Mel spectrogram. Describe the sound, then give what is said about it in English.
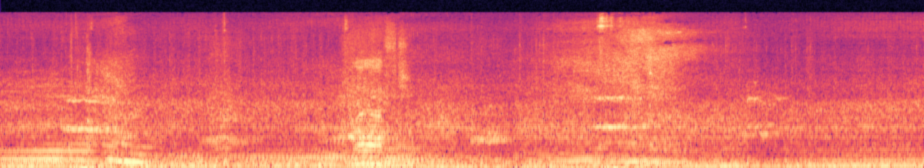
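Steady engine drone from video game cars as the player dodges traffic, with a few short tire skids and squeals breaking through, while a man talks briefly over the continuous driving noise. “So I'm just dodging cars right now.”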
